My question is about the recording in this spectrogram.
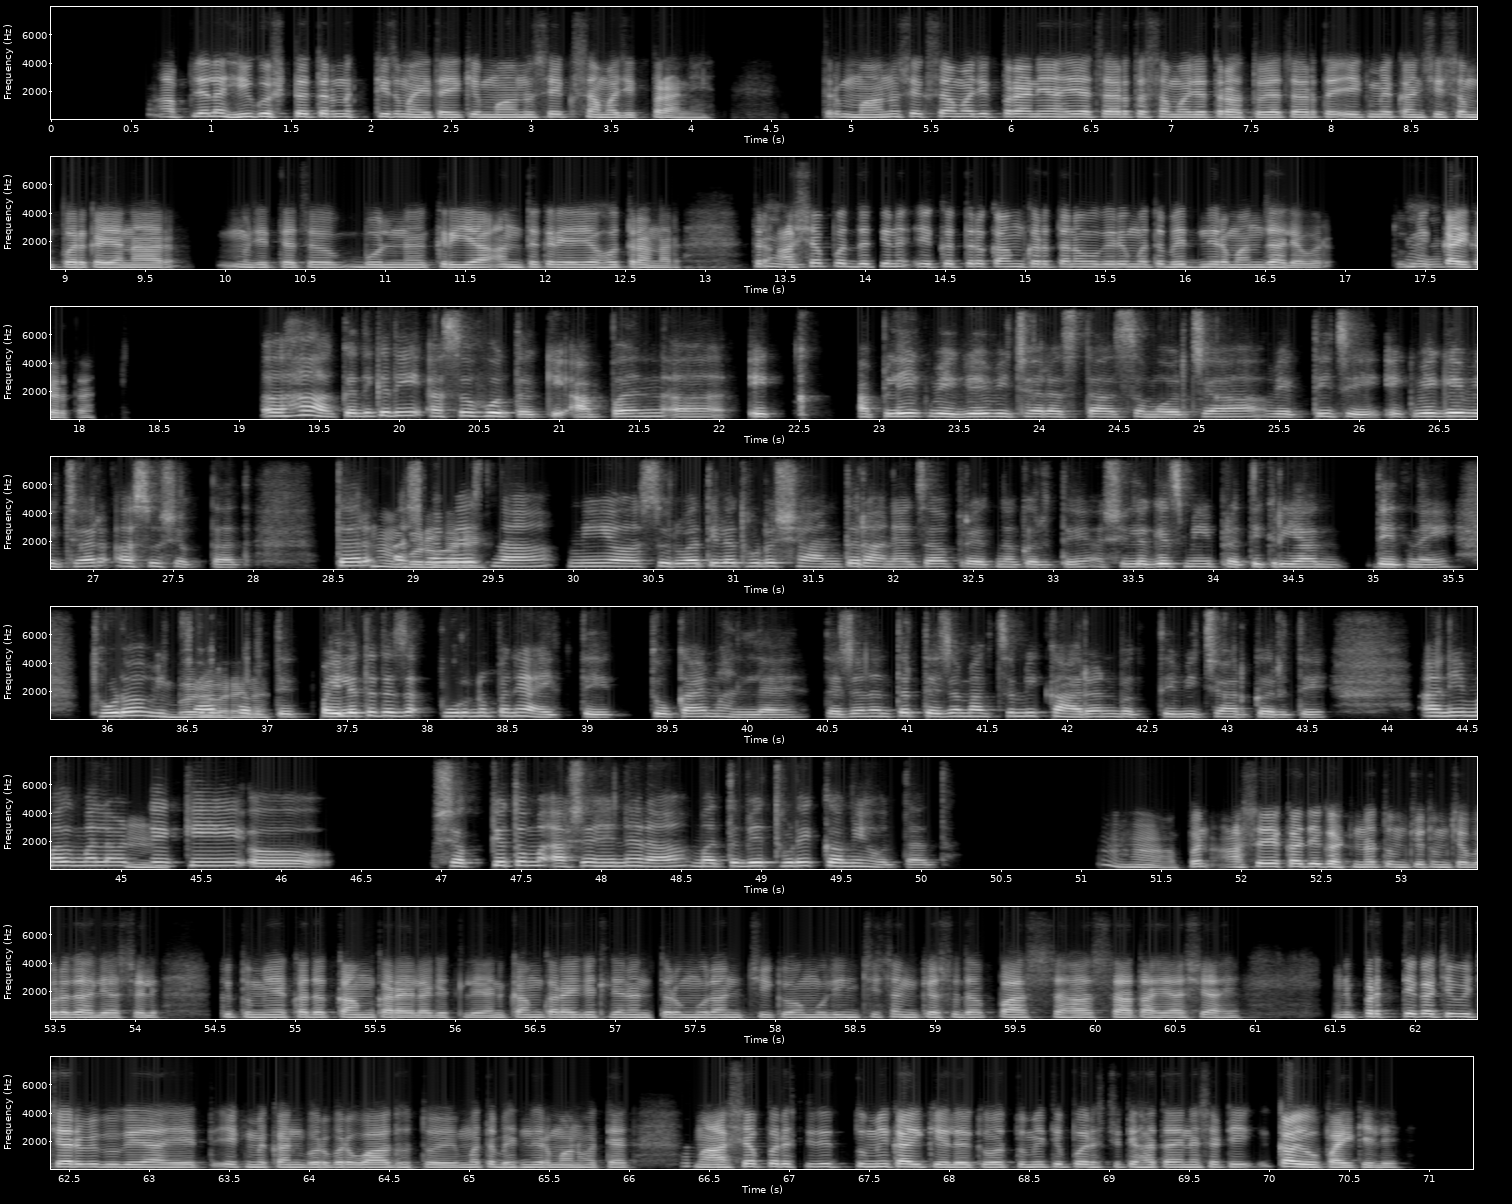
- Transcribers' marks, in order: tapping
- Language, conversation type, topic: Marathi, podcast, एकत्र काम करताना मतभेद आल्यास तुम्ही काय करता?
